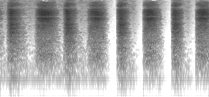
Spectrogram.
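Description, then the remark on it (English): Quick, evenly paced breaths drawn in and pushed out through the nose in a breathing exercise, equal inhale and exhale, about eight airy bursts in a steady rhythm, clear with no talking. “Then the breathing goes through the nose, and it's an equal exhale and inhale.”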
